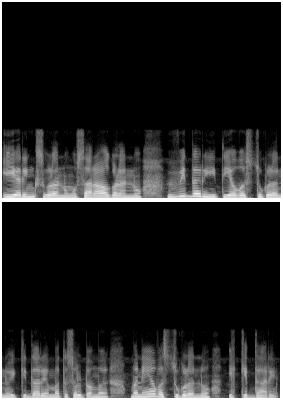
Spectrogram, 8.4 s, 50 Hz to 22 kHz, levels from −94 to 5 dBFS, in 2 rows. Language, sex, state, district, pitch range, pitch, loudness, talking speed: Kannada, female, Karnataka, Bidar, 200-225 Hz, 210 Hz, -15 LUFS, 85 wpm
